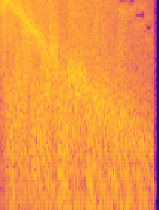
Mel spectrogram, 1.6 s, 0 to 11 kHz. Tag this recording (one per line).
8-bit
arcade
chip
chippy
decimated
lo-fi
noise
retro
video-game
